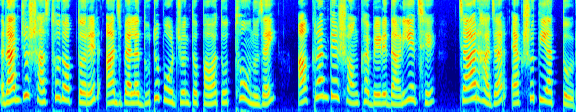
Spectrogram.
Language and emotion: Bengali, neutral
